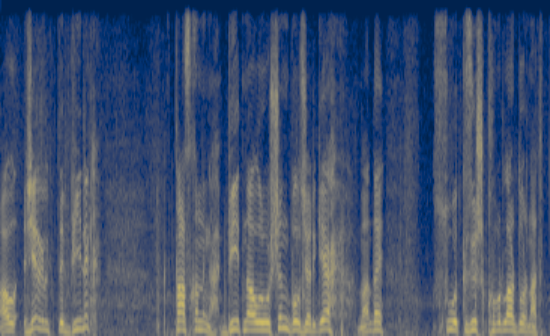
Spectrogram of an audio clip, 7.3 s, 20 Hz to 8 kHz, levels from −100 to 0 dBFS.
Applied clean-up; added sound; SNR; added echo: none; none; none; none.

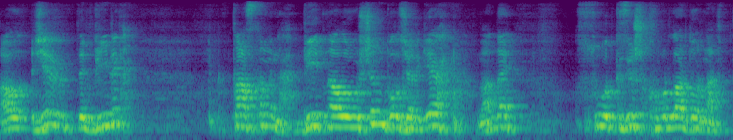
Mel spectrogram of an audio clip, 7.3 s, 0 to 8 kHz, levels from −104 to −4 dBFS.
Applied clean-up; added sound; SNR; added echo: none; none; none; reverberation time 0.9 s.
